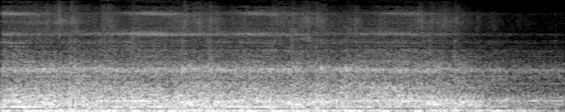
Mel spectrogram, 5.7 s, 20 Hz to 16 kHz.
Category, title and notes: Sound effects > Vehicles
tram sunny 09
motor, sunny, tram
